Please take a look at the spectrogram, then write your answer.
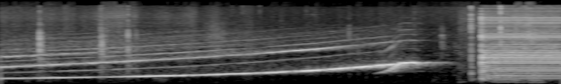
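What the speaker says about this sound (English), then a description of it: "Fingers on buzzers, teams." On a TV panel quiz show, a whistling tone climbs steadily in pitch for about three seconds, stops briefly, then a harsh, buzzy quiz buzzer sounds loudly and holds to the end.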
